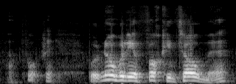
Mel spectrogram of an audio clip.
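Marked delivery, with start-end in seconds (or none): 0.1-0.6 muttered whisper; whispered exasperated curse; muttered under breath. Retold or imitated. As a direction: say it to yourself, barely voiced. Retold exasperation at himself.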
